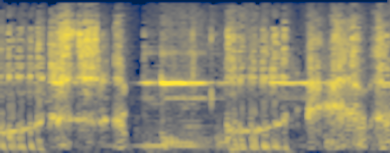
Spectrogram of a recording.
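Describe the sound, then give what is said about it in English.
Loud, rough snoring and gagging of a sleeper with sleep apnea, choking while asleep: a continuous run of throaty, grunting snorts with gurgling rattles of mucosa and adenoids and a brief choked pause in the middle, with no talking. “It's very nasty for me under the bed here, listening to you snoring and gagging and mucosa gurgling and your adenoids rattling and...”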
